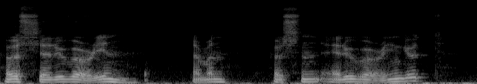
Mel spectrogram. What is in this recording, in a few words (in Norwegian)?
hoss, Numedalsmål; Neimen, høssen e du vøLin, gut?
